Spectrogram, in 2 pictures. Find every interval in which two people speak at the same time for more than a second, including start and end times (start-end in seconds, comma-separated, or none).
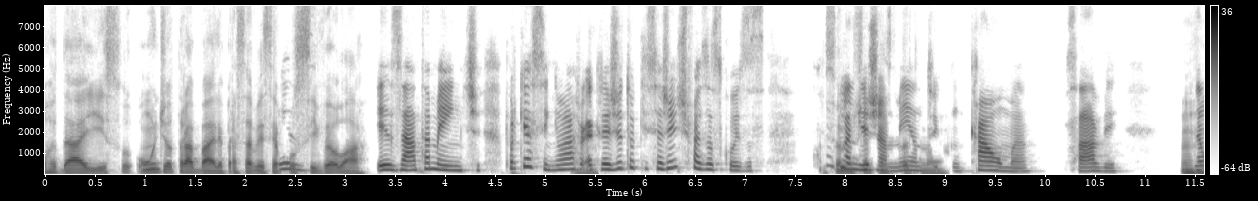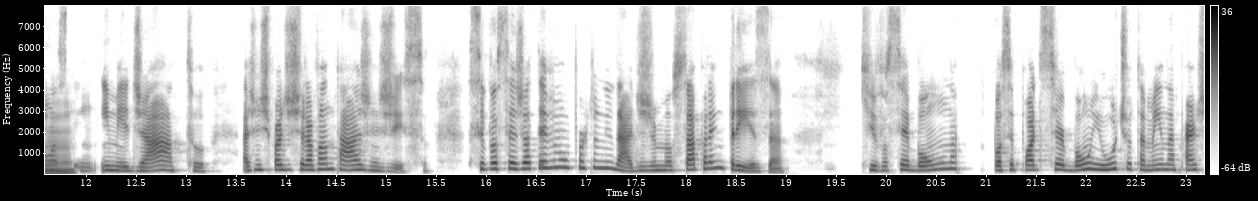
7.8-9.0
